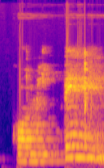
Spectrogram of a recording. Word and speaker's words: comité: Comité. Mayor fuerza en qué sílaba? En la sílaba T.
